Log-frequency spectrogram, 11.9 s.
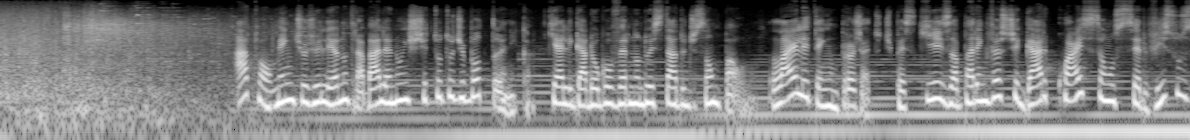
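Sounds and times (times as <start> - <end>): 
large tree crashing down onto a house: 0.0 - 3.0
speech: 2.4 - 11.8.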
